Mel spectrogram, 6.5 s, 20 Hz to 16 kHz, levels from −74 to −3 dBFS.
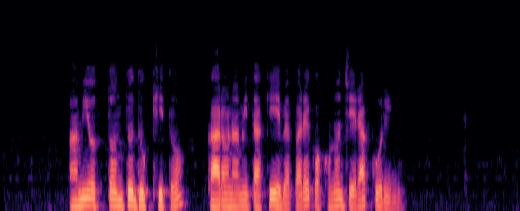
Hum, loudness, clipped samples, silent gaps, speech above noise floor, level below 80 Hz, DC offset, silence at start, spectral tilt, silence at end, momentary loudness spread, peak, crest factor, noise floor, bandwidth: none; -21 LUFS; under 0.1%; none; 43 dB; -54 dBFS; under 0.1%; 0.9 s; -10 dB/octave; 1.45 s; 7 LU; -2 dBFS; 20 dB; -63 dBFS; 5.2 kHz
